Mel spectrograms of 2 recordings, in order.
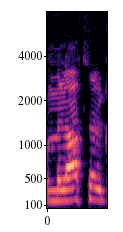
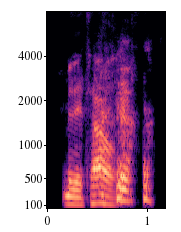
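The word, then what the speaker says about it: Militão: That Milito or Milato goal, however you spell it. – Militao.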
